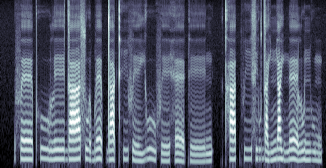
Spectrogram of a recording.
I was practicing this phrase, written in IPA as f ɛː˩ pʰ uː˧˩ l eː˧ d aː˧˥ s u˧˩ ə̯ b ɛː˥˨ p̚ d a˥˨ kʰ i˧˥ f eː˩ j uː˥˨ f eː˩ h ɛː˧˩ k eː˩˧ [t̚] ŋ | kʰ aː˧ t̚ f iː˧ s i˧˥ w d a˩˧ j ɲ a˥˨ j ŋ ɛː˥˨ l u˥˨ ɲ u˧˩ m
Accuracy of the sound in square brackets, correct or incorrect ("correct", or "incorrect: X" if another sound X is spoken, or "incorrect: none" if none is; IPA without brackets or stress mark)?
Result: incorrect: none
